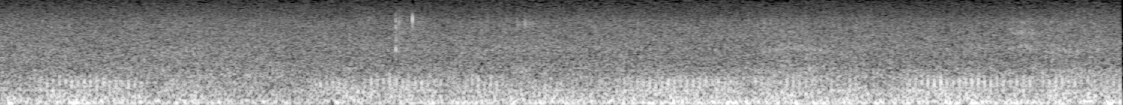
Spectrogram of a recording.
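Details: A sleeping cat, said to be dreaming of its mother's milk, snores with a low, steady rumbling breath that runs throughout with faint swells, and a brief high click partway through.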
